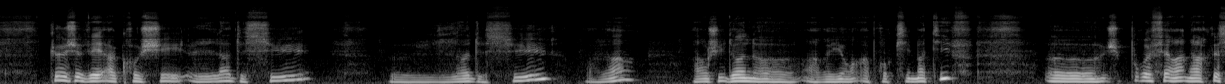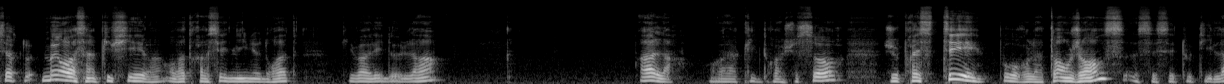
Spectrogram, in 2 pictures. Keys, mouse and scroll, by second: 0.0 click, 2.3 click, 4.9 click, 8.8 click, 9.2 click, 14.2 click, 16.6 click, 18.6 click, 19.4 click, 19.6 right click.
